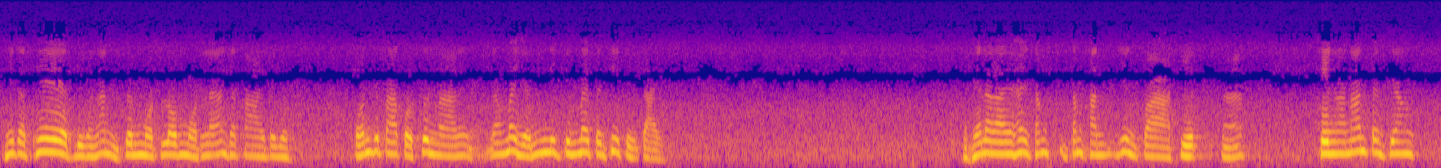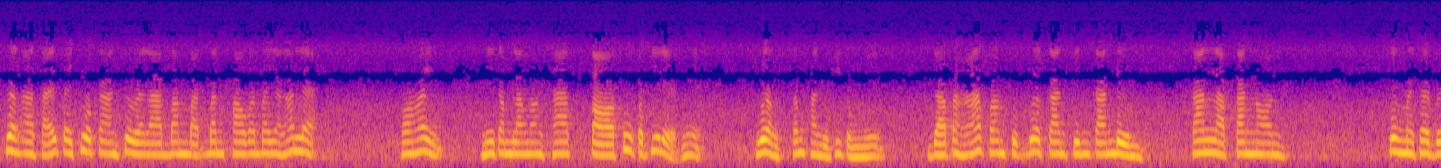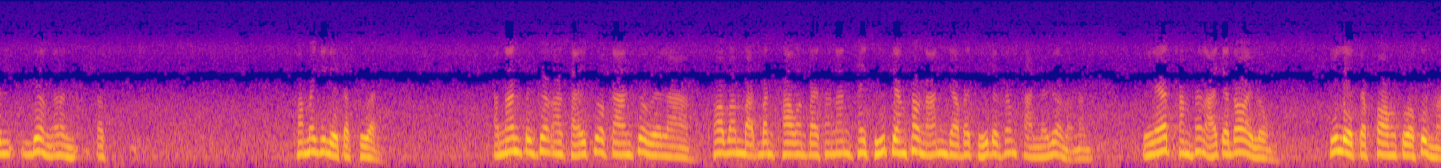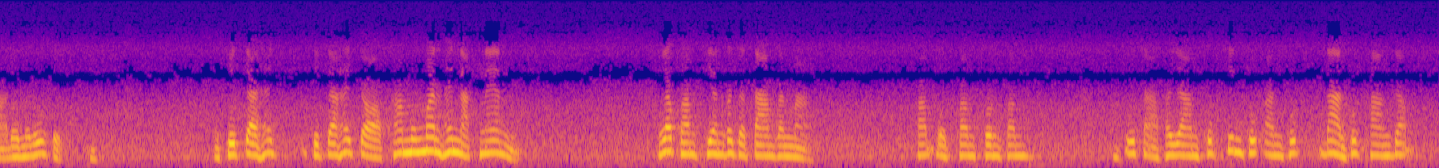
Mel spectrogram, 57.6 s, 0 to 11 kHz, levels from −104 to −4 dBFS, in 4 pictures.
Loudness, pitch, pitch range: -22 LUFS, 190 Hz, 170-205 Hz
